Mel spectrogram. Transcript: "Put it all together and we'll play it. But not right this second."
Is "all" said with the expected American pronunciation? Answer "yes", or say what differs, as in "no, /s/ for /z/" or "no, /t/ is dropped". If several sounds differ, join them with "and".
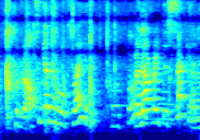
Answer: yes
